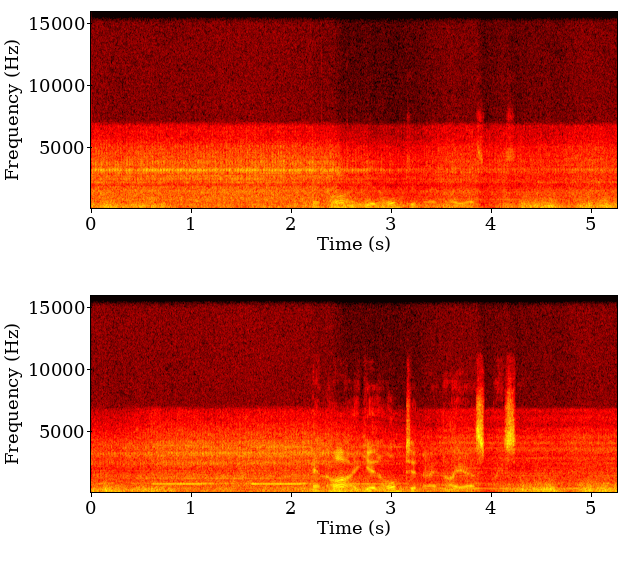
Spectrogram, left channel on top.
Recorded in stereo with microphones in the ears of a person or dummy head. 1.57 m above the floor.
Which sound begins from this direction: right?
A man speaking, at 2.2 s.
